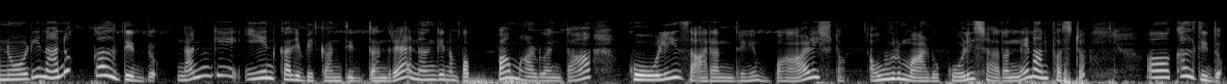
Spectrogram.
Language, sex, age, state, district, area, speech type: Kannada, female, 18-30, Karnataka, Uttara Kannada, rural, spontaneous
